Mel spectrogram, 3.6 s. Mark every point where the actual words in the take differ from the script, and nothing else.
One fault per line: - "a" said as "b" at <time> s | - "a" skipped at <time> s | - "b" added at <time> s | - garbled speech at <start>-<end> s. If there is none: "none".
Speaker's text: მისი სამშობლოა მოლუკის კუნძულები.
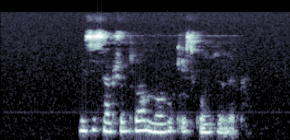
none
